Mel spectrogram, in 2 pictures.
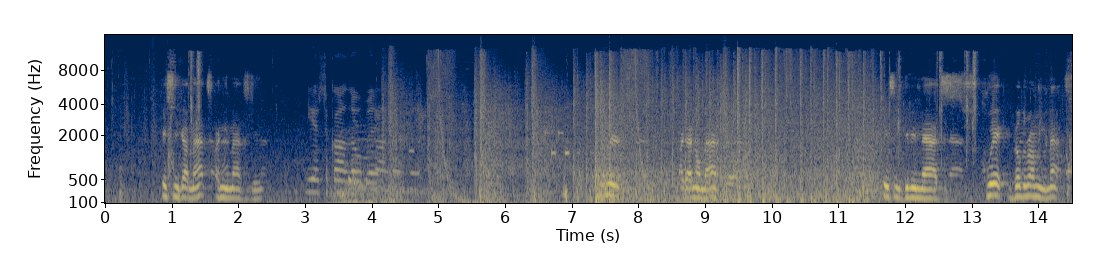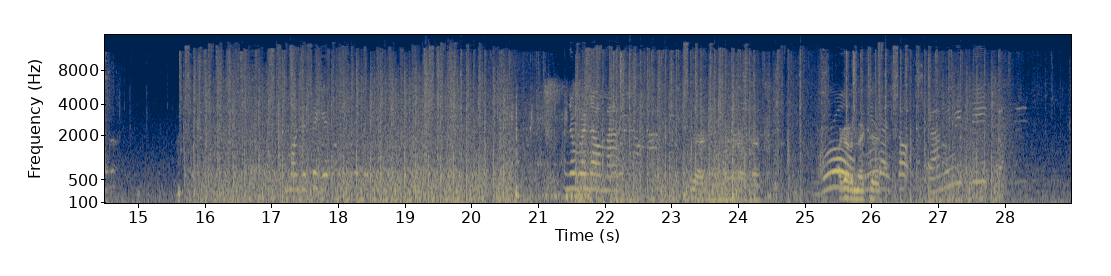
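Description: A young boy talks with animation into a headset microphone.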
